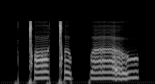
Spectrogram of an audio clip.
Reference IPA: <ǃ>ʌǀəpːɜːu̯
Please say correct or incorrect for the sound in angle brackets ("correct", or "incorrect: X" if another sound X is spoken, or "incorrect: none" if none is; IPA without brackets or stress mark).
incorrect: ǀ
